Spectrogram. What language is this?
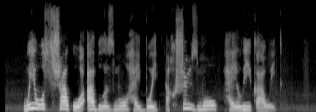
Abkhazian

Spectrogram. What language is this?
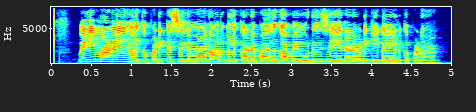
Tamil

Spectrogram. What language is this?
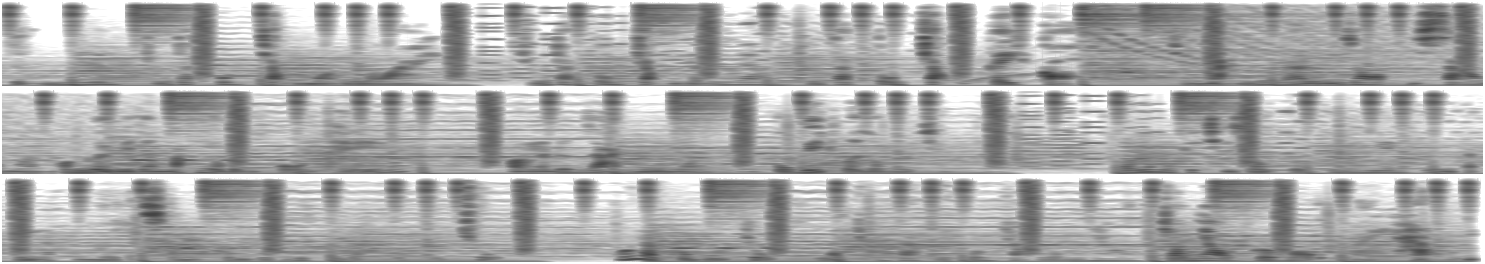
Vietnamese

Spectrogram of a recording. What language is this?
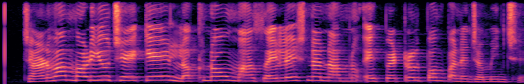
Gujarati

